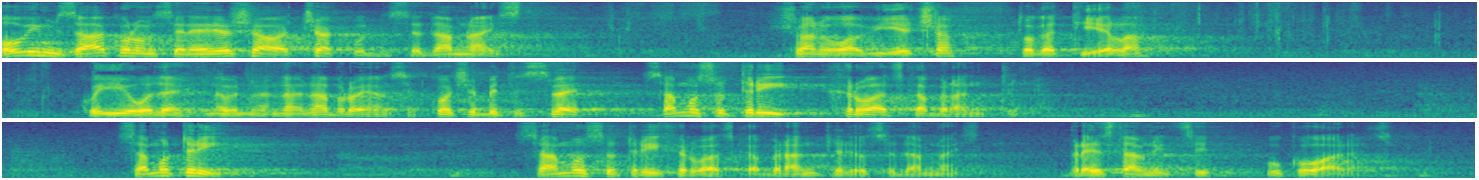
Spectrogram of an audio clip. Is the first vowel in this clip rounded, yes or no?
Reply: yes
